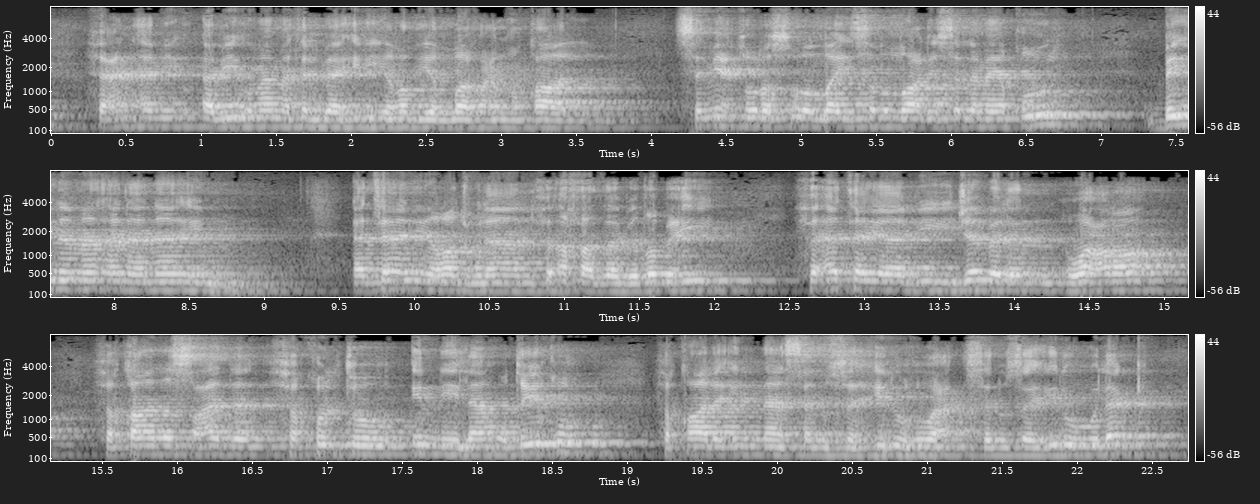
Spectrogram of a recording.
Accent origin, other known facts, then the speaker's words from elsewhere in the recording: Algeria; أن يجعل الجزائر بلدنا آمنا مطمئنا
